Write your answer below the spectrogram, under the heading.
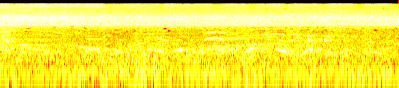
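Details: Summer cicadas calling at a schoolyard, their chorus a steady, intense high hiss with no breaks, while soft wavering sounds, perhaps distant children, murmur faintly below.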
